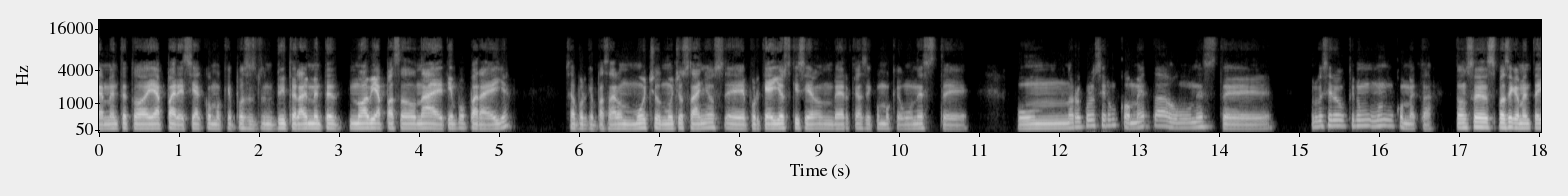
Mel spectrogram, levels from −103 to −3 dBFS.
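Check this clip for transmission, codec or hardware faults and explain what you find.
Nothing to report; no faults turn up anywhere in the speech.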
